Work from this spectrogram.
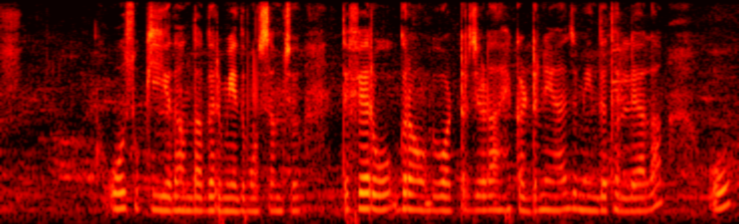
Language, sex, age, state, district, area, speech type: Dogri, female, 18-30, Jammu and Kashmir, Kathua, rural, spontaneous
